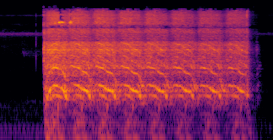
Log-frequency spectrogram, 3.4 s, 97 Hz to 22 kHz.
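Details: Kawasaki 1100 jet ski with low compression and cylinders oiled, battery reading 13 volts: uneven chugging crank at about three pulses a second that never fires; owner suspects the starter weakens when hot; slow cranking.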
